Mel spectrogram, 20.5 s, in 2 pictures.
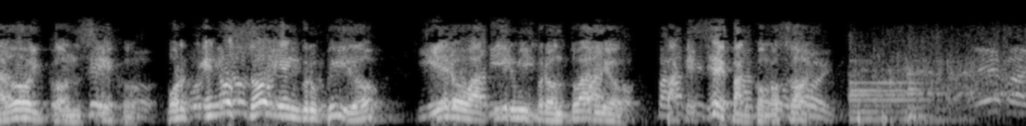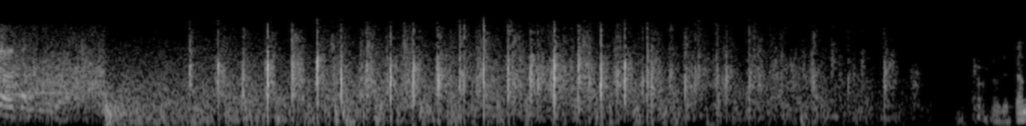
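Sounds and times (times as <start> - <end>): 
speech: 0.0 - 8.7
tonal musical passage: 8.5 - 9.8
audience applause: 8.5 - 11.4, 12.1 - 19.5.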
